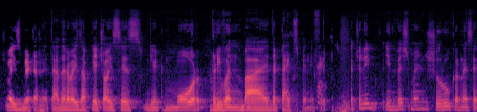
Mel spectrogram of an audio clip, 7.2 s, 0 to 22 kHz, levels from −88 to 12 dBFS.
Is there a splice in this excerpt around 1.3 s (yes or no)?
no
